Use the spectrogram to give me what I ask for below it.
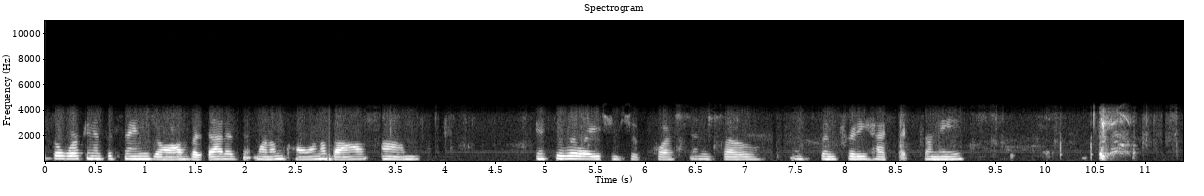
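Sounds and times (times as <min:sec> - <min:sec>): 
speech: 0:00.1 - 0:03.8, 0:04.9 - 0:09.3, 0:10.5 - 0:11.0
harsh raspy cough: 0:10.5 - 0:11.0.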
